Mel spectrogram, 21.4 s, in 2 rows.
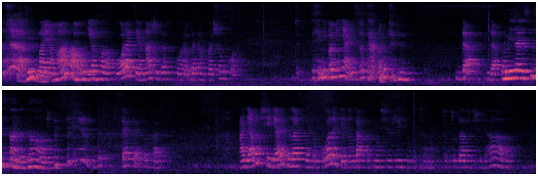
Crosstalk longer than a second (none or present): present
